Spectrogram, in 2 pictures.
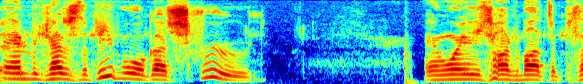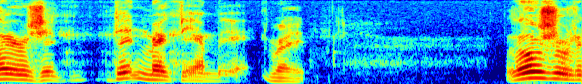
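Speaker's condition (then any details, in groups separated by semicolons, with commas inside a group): Head and neck cancer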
